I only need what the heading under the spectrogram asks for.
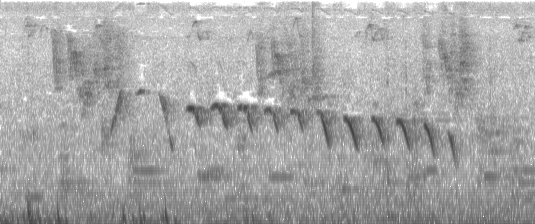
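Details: Sooty-headed bulbul, described as having a clear, powerful voice, gives a series of quick descending slurred notes that repeat rapidly in a falling string after a few softer squawky notes, over low background rumble.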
